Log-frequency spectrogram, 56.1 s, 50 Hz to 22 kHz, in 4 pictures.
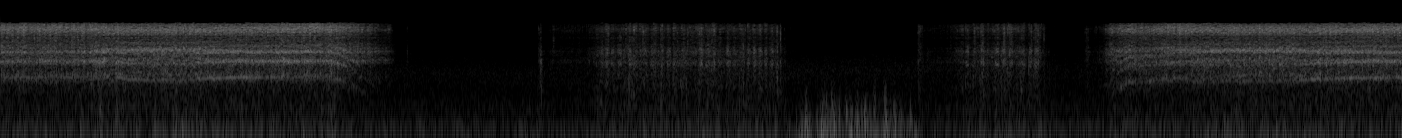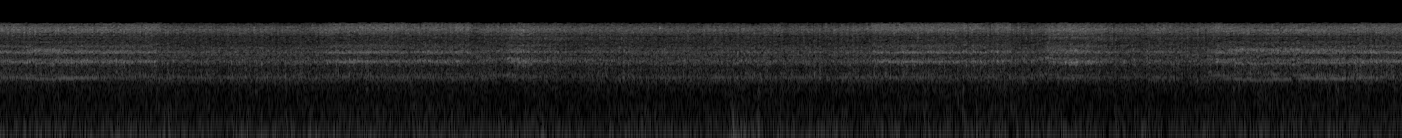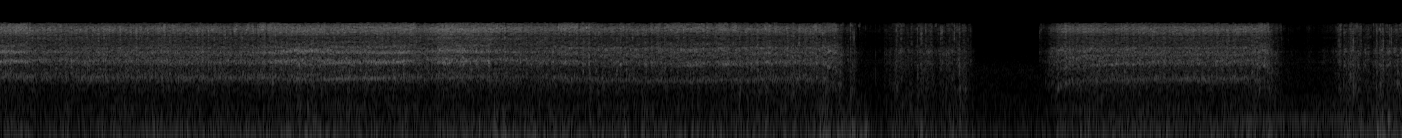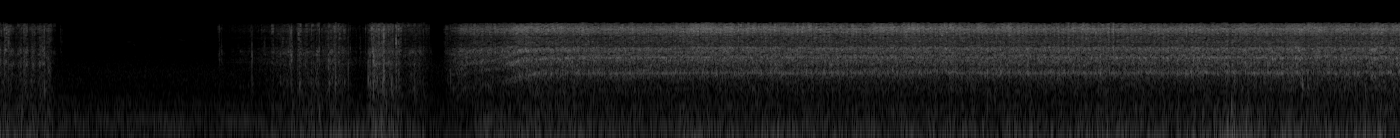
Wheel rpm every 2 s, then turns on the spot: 190, 150, 10, 30, 10, 60, 180, 190, 190, 200, 190, 190, 200, 190, 190, 190, 190, 170, 70, 100, 80, 10, 20, 110, 230, 230, 230, 230.
6-10 36-38 40-46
